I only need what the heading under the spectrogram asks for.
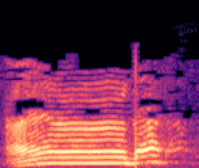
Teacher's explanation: إخفاء النون قبل الدال مع بقاء الغنة يسمى إخفاء حقيقيا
